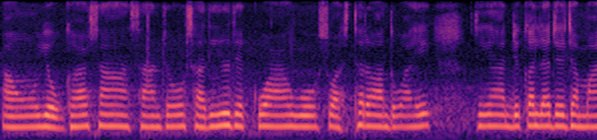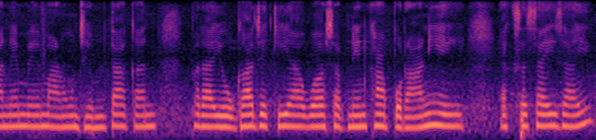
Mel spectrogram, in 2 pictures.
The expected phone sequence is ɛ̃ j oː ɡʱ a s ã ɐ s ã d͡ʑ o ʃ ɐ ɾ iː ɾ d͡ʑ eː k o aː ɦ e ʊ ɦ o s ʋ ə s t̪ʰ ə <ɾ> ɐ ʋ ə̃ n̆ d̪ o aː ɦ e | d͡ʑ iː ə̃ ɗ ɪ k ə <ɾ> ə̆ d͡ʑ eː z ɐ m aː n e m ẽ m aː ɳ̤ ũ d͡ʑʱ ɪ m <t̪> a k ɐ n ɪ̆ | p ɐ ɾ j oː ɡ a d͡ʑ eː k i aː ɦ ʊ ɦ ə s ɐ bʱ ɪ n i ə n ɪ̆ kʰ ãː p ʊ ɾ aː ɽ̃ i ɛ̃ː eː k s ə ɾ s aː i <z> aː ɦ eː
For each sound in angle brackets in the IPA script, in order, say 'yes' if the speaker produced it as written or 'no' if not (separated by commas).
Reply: yes, no, yes, yes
